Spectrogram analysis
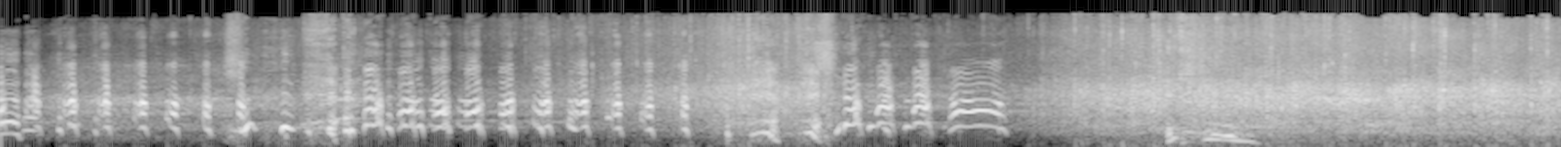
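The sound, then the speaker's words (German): An audience bursts into rhythmic, voiced laughter and cheering, then breaks into loud, steady applause that keeps going to the end, with a few voices calling out over it. “Beifall ist zwecklos.”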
